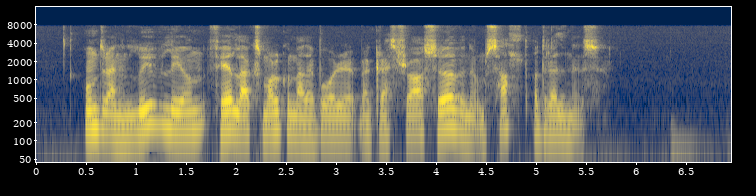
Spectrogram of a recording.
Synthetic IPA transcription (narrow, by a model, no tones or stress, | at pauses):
ʊnt̪ɪɾajnənlujʋliʊnfeːlaksmɔɹkʊnmɛːt̪aɹboːɾɪʋaɾɡɾajt̪fɹɔːsøːʋɪnə̰ʔʊ̰msal̥t̪ʰad̪ɾɛlnɪ̰s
